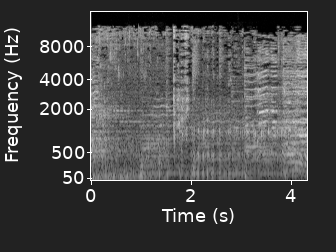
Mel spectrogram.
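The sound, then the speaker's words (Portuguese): A car engine turns over and settles into a steady idle, its low, even rumble running continuously, with a brief sharper burst partway through; the engine is started to warm up to its ideal temperature before measuring cylinder compression. “Para o primeiro procedimento, a gente vai ligar o motor para chegar naquela temperatura ideal que deixa está o motor e a gente medir a compressão.”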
